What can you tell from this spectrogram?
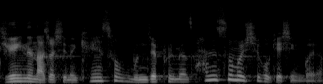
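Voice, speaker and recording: Here a man speaks at a fairly quick pace. His pitch swings very widely. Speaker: pastor. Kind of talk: sermon. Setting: church.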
